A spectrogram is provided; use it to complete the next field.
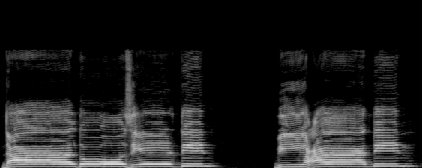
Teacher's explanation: تنوین کے بعد آگے جو ہے وہ آگے حمزہ حروف ہلکی میں سے ہے، اس لیے ہم نے تنوین پہ غنہ نہیں کرنا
